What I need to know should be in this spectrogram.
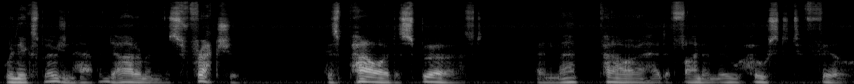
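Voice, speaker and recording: A man playing a grave, secretive schemer in an audio drama, speaking in a measured, cryptic, formal way. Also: low-pitched, breathy edge, no echo. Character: grave, secretive male schemer, an escaped captive bargaining.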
